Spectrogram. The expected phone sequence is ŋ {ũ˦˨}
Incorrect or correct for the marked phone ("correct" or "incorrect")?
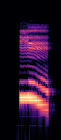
correct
